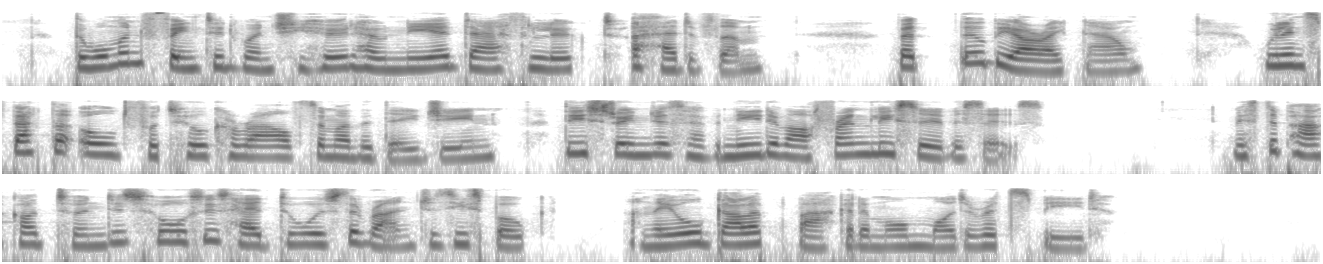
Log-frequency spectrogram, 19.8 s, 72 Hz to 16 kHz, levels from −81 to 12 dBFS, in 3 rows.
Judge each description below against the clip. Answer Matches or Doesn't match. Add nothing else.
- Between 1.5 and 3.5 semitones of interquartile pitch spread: Matches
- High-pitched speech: Matches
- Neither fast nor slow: Matches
